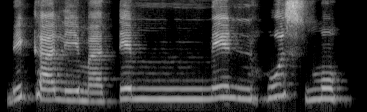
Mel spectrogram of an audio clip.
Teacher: Jadi minhu tu tidak jadi panjang sebab dia kena rangkumkan, kena masukkan ke dalam huruf sin yang mati di situ, maka sebutan dia kita teruskan bi kalimatin min husmuh. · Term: tidak panjang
